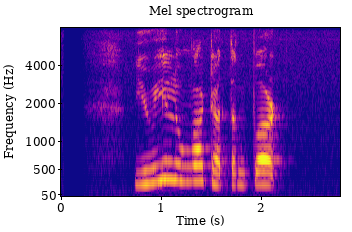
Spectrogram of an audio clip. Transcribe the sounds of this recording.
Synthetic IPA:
juwiluŋaɖat̪aŋpɔrt̪̚

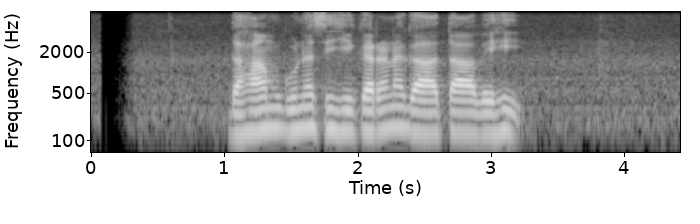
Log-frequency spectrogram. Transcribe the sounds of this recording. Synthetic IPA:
d̪ɐɦamɡunəsiɦikəɾənəɡaːt̪aːʋeɦi

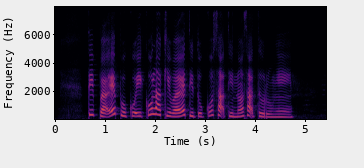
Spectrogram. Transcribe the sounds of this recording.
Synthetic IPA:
t̪ib̥a̤ʔeb̥ṳkuikulaɡ̥i̤waed̪̥i̤t̪ukusa̰ʔd̪̥i̤nɔsaʔd̪̥ṳɾuŋe

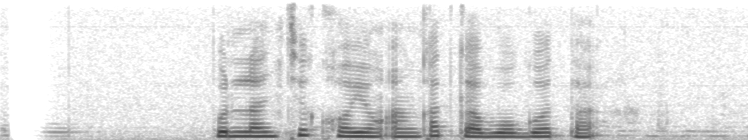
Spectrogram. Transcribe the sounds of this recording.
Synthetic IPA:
pʊnlaɲt͡ʃɨkʰhɔjɔŋʔaŋkat̪̚kabɔɡot̪a

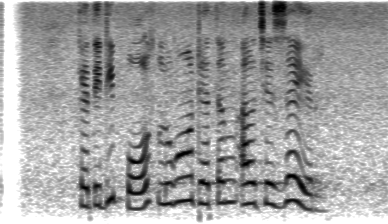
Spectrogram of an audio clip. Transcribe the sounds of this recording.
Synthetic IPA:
kat̪idipɔlt̪̚luŋɔɖ̥ä̤t̪əŋald͡ʒazaɪr

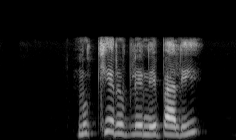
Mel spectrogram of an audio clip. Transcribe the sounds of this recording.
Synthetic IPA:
mukʰːjʌɾuplenepali

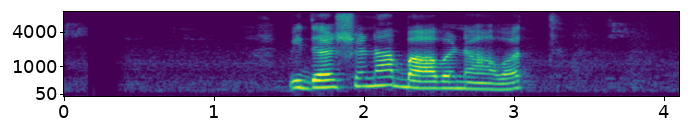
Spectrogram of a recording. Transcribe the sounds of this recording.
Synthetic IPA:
ʋid̪ɐrʃənaːbʱaːʋənaːʋat̪

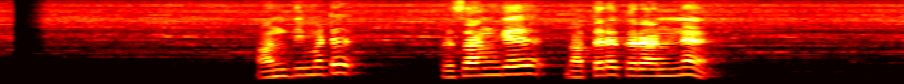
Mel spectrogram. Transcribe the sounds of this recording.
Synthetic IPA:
ant̪iməʈə | prəsaŋɡejənat̪əɾəkəɾanːə

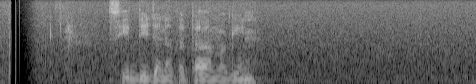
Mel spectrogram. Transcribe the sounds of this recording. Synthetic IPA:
sid̪ːid͡ʒanəkat̪aːmaɡin

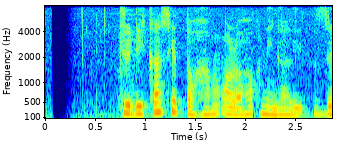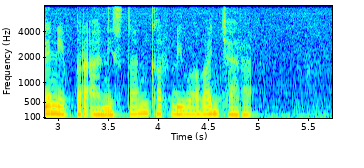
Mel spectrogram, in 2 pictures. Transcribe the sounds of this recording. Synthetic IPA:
d͡ʒudikasit̪ɔɦaŋɔlɔɦɔk̚niŋɡalizɛnipərʔanist̪ankɨrdiwawaɲt͡ʃaɾa

